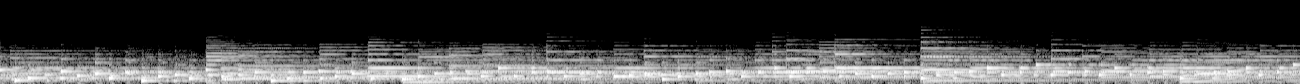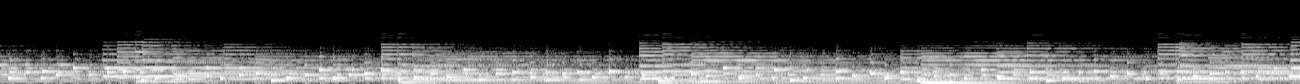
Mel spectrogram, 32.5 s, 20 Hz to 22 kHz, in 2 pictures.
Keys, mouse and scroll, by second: 2.3 click, 3.6-6.1 drag, 6.6 scroll down 2, 6.6-7.2 scroll up 4, 7.2-12.0 drag, 12.0 scroll down 6, 12.2-14.3 drag, 14.7 middle click, 14.9 scroll up 4, 15.1 middle click, 16.0 click, 16.5 middle click, 16.7 scroll up 2, 16.9 click, 17.4 middle click, 17.5 click, 17.9 middle click, 18.5 click, 18.7 scroll down 3, 18.9 KP_1, 19.2 scroll up 2, 19.8 click, 20.2 scroll down 3, 20.4 click, 20.6-21.2 scroll up 6, 20.9 click, 21.2-21.5 scroll down 5, 21.5-22.2 scroll up 2, 21.8 KP_0, 22.3 KP_0, 23.3 click, 23.5 scroll down 4, 23.7 scroll up 2, 25.4 middle drag, 25.6 scroll up 2, 26.0 click, 26.3 KP_0, 26.4 scroll up 1, 26.7 scroll down 3, 26.9 scroll up 6, 30.6 click, 32.2 click.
